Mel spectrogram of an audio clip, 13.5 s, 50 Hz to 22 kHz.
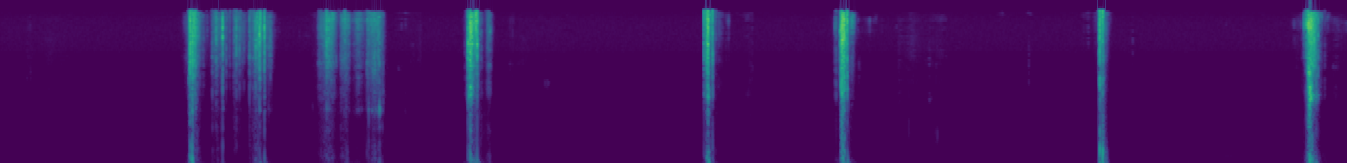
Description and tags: Recorded celery snapping in Audio Booth, with Zoom H2 portable recorder, for use as Foley broken bones sound. Edited with Audacity.
Recorded in isolation Audio Booth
